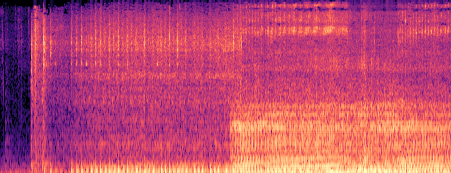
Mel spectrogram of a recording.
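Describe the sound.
A Ural motorcycle engine starts up and runs in a coarse, rattling chug that grows louder and steadier partway through, settling into a throbbing idle.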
